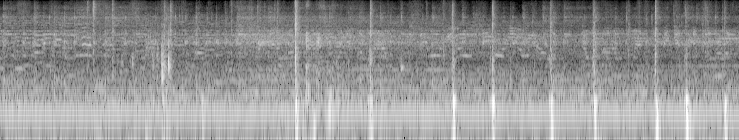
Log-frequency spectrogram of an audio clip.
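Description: Background music under a steady low hum, with short sharp clicks about once a second in the second half from trading cards being flicked through and tapped down by gloved hands.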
